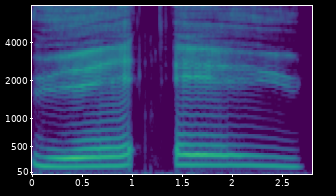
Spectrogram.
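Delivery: high, drawn-out toy wail; nineties toy noise. Retold or imitated. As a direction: imitate a toy's long, high "eh". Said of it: "it sounds like that little toy from the nineteen nineties".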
